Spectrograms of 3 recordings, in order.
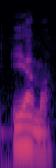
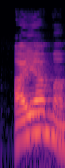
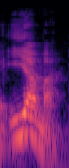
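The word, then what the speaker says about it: Iiyama: İyama. – Ayama mı? İyama. İki tane i ile başladığı için Allah'ın belası bir isim. Hani söyle nasıl söyle telaffuz edeceğini bilemiyorsun.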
